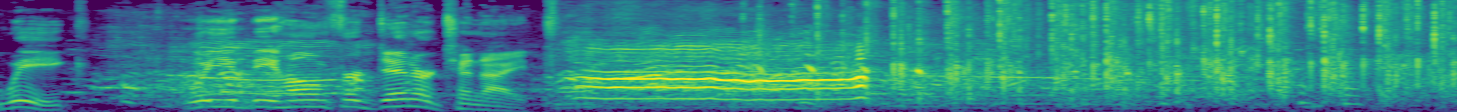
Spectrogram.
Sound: applause

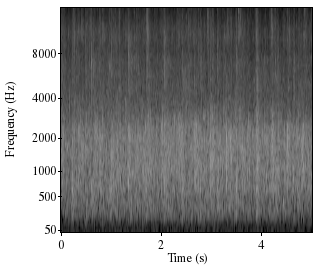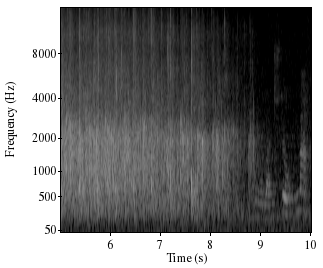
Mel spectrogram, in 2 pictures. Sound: applause

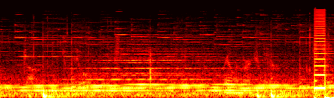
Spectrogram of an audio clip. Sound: whispering

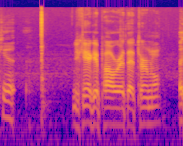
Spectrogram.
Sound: starter clicks

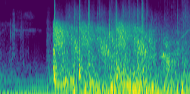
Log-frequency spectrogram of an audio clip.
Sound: gunshots

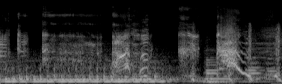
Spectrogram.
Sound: crying and gasping

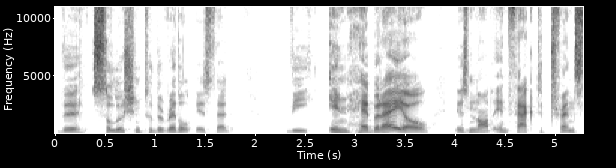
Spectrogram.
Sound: speaks in Latin

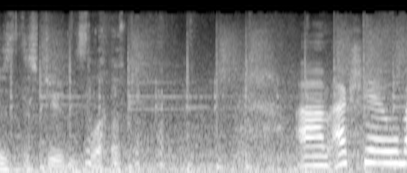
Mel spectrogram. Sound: laughing

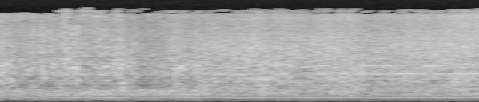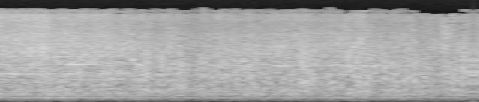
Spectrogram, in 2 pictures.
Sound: engine revving

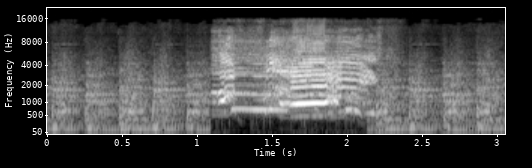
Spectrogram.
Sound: sinister music; more screaming

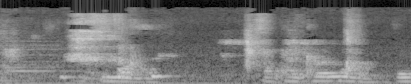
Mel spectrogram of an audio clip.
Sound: Kate whimpering

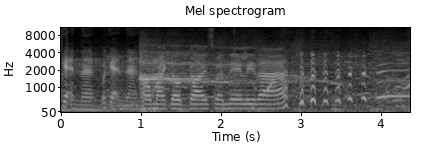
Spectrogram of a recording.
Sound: laughing

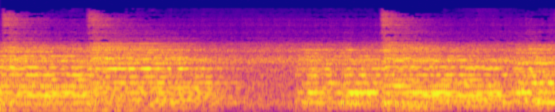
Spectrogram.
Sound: none

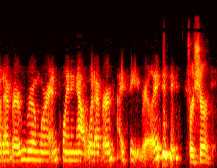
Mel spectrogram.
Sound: chuckling

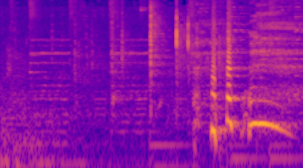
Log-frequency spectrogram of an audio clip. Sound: laughs

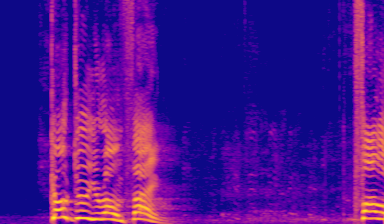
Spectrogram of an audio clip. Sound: congregation laughing

